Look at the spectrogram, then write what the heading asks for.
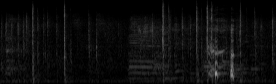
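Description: Rapid typing on a computer keyboard clatters in short irregular bursts of key taps, fairly close, with people talking and reacting over the clicking.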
